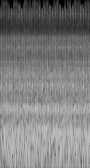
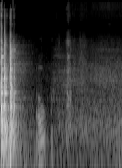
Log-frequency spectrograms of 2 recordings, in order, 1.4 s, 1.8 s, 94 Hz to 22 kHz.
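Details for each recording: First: VW 2.0 TDI after timing belt replacement, coolant circulating with no leaks: even, steady diesel clatter at idle with no knocks, misses or rattles; engine sounds healthy. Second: Old water pump removed from VW 2.0 TDI during timing belt job, spun by hand: dry gritty scraping rasp every turn; worn-out bearing from being left unchanged for a very long time.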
